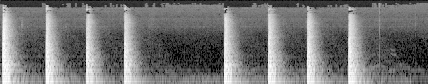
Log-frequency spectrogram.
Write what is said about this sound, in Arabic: وجلست في منزلها وجعلت جاريتها على الباب، وإذا بالباب يطرق.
